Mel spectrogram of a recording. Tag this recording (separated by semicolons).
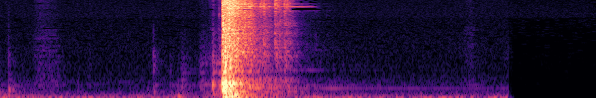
kitchen; toaster; up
